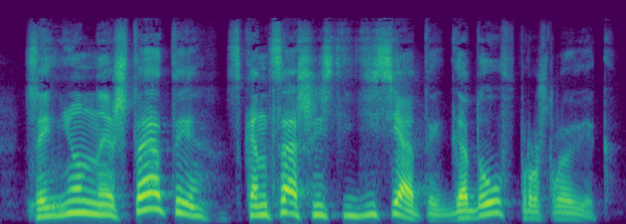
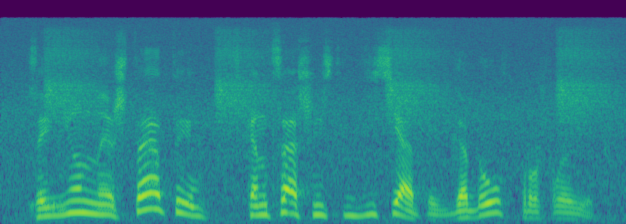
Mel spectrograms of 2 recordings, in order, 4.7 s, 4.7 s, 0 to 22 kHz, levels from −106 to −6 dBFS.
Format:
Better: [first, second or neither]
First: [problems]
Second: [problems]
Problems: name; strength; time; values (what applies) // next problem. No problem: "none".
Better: first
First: none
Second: hiss; loud; throughout; 8 dB below the speech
